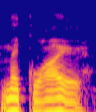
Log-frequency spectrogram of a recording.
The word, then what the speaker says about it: McGuire: how do you say your last name Maguire McGuire yes sir fancy last name if you ask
